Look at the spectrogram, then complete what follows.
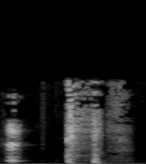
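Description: A single throaty cough, then after a short pause two rougher coughs in quick succession trailing into a breathy rasp. Moderately loud, with no speech around them.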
